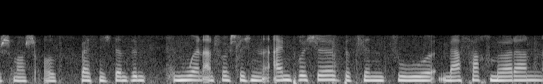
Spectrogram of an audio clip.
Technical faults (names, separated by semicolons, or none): sound dropped by the voice detector; comfort noise in place of the background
